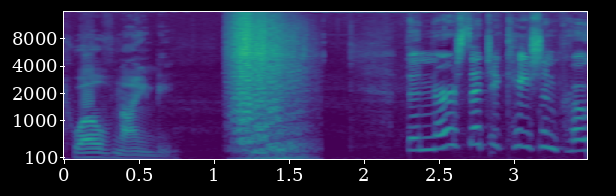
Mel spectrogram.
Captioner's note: whooshing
